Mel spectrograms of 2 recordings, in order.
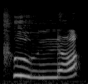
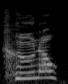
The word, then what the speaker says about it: Kuno: Kuna, the little isn't having it. No, I didn't. It's Kuno.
